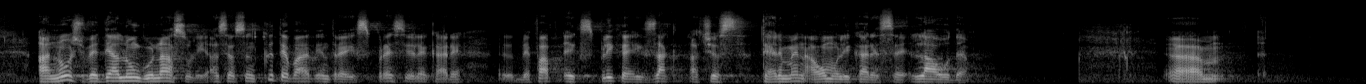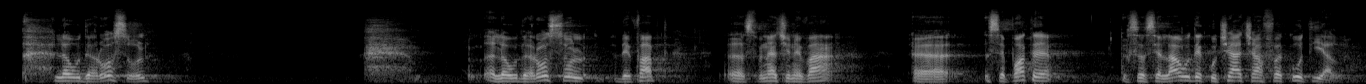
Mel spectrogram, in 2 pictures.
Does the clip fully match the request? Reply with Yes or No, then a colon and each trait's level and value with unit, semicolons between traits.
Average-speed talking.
No: slow, 85 wpm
